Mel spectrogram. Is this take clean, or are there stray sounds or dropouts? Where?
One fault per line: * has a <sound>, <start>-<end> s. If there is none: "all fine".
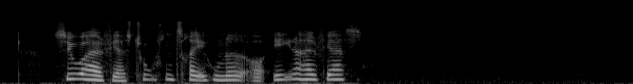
all fine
